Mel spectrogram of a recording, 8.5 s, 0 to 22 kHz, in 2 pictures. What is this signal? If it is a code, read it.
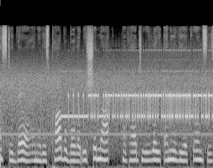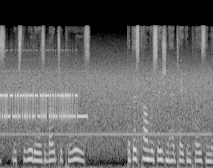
RTTY (75 baud, 850 Hz shift), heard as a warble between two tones, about 1700 Hz centre, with radio static, a steady whistle near 810 Hz and speech in English. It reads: JEANNE WAS TURNING THE BOW SHOREWARD.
